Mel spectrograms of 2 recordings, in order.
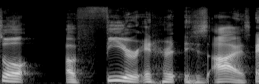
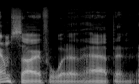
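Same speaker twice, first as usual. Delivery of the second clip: lower, much softer, hurried apology; retold sheepish apology; 9 semitones lower, 9 dB quieter, faster than usual. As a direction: act out a subdued apology to a friend. Retold apology after yelling at him.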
